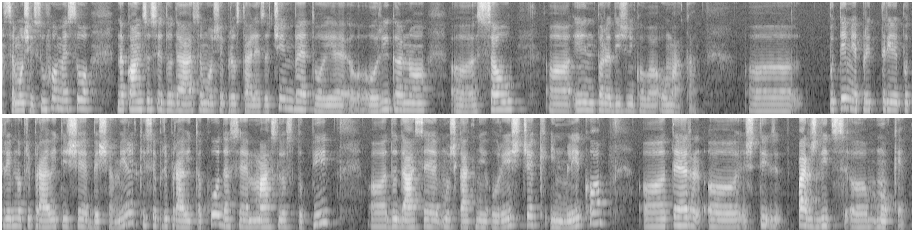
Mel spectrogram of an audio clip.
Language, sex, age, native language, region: Slovenian, female, 50-59, Slovenian, Gorenjska region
